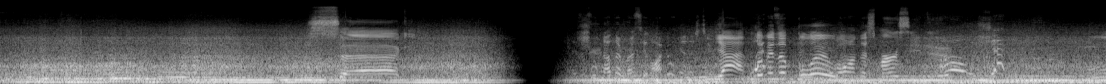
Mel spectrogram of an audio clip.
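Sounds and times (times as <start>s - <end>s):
car engine low drone: 0.0s - 11.0s.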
